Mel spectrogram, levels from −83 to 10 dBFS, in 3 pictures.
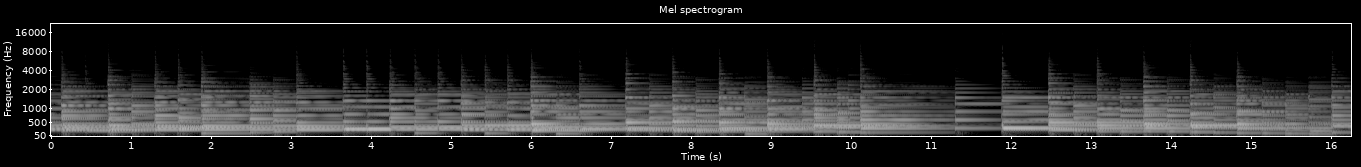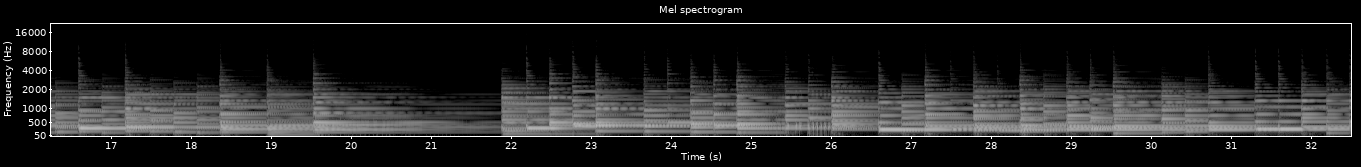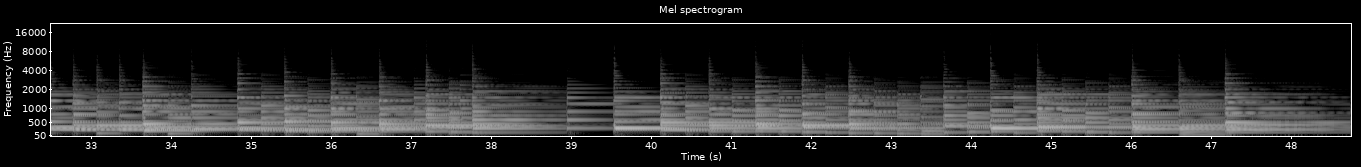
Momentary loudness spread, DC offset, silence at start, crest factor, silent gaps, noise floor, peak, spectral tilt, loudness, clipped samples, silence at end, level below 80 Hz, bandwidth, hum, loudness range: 9 LU; under 0.1%; 0 s; 16 dB; none; -46 dBFS; -10 dBFS; -9.5 dB/octave; -25 LUFS; under 0.1%; 0 s; -60 dBFS; 5.4 kHz; none; 2 LU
